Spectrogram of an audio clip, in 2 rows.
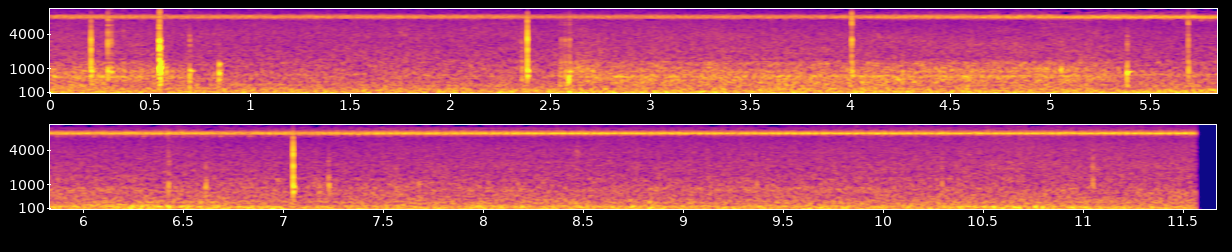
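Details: An unidentified insect near Monticello Lake, Arkansas, on July 14, 2012, at 6:31 pm, holds a steady, very high, thin monotone whine without pause, over low rumble and a few faint clicks.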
